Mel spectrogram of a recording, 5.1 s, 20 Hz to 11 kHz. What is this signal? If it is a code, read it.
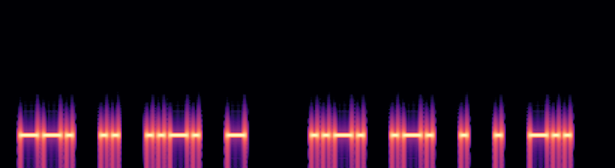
Morse code, heard as a keyed tone, about 25 wpm, spaced as for 20 wpm, 550 Hz. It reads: GIFT FREED
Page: news headlines in morse code at 20 wpm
